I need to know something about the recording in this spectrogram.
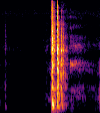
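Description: A sudden knock about a second in: a quick cluster of about three sharp impacts that dies away fast.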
